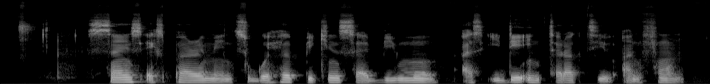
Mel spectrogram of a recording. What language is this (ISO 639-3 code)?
pcm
